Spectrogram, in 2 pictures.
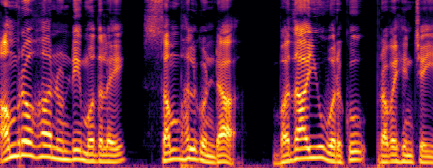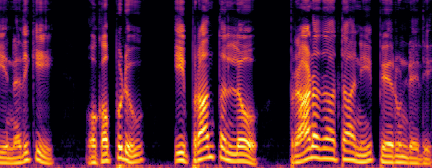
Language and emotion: Telugu, neutral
